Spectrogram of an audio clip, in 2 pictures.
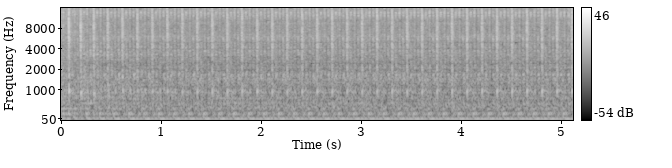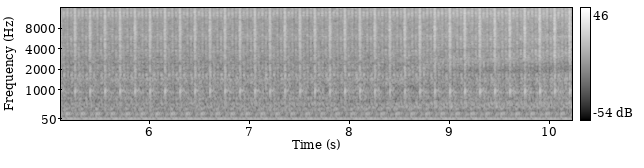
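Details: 2013 Citroën Jumper II (Type 250), 2198 cc 96 kW diesel, engine code 4HH, 294,000 km, with bearing damage and a defective cooling system. At idle, an even, hard knock about three times a second over the diesel clatter; bearing knock.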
